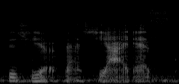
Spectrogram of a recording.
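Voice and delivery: whispered correction. Real, not acted. Corrects the disease name.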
